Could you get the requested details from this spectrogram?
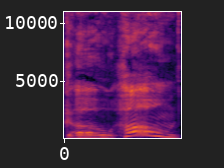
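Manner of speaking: a hint of a howling wind; squalling wind. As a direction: moan it like a storm gust. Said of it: "the wind squalled".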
